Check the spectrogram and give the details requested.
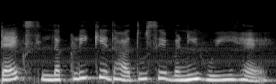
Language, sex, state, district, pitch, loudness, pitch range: Hindi, female, Karnataka, Bangalore, 225 Hz, -13 LUFS, 210-260 Hz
